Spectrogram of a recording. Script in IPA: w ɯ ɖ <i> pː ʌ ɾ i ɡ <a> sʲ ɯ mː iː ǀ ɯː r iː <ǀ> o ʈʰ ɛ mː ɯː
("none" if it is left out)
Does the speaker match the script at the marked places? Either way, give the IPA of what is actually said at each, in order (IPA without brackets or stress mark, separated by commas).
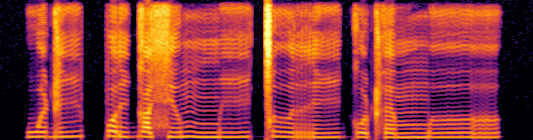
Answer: iː, a, k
